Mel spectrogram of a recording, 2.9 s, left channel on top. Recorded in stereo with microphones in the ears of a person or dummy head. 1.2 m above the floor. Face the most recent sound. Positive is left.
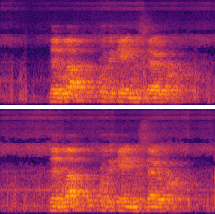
turn(degrees=-20)  # may be behind; listen again after turning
